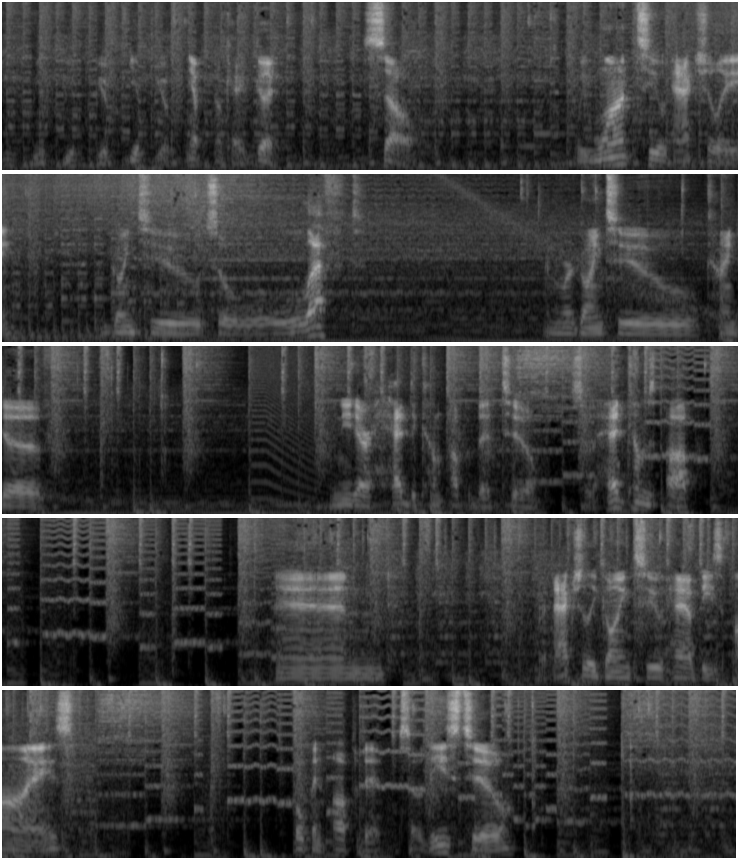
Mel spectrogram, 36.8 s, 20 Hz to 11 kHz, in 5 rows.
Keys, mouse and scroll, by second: 1.8-2.9 drag, 1.8 space, 3.1-5.3 drag, 7.6-9.1 drag, 9.3-12.6 drag, 13.3 right click, 16.6-18.2 right drag, 18.2-19.7 drag, 21.7-24.5 drag, 25.7-27.3 drag, 28.8 right click, 29.9 shift+right click, 30.6-31.7 drag, 33.6 right click, 34.6 shift+right click, 35.6 i.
